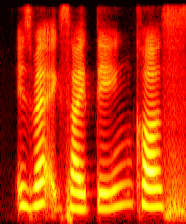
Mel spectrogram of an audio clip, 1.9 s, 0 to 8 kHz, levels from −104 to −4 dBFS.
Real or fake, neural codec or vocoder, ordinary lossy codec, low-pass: fake; codec, 24 kHz, 0.9 kbps, DualCodec; none; 7.2 kHz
